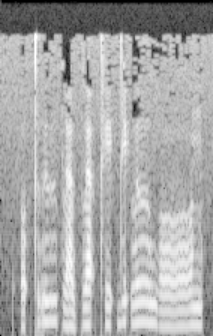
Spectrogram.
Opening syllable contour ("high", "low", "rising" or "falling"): low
